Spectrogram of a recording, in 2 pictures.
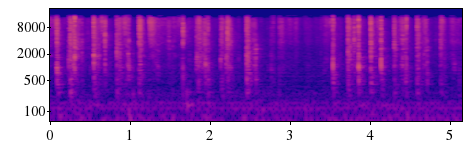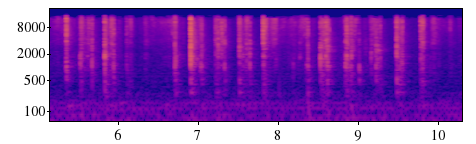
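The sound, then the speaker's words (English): A deck of tarot cards being shuffled, producing a steady stream of crisp, irregular clicks and flutters that continue for several seconds with no talking. “I'm getting a good shuffle in here.”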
